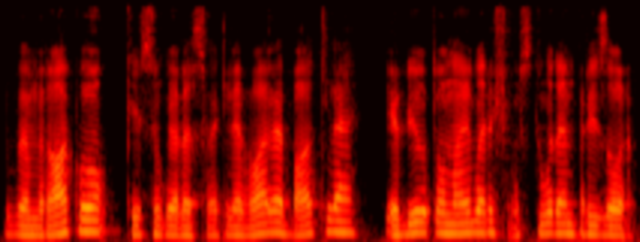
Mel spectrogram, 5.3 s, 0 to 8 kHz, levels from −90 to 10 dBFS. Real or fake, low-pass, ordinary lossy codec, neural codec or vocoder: fake; 7.2 kHz; none; codec, 44.1 kHz, 1.7 kbps, Pupu-Codec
